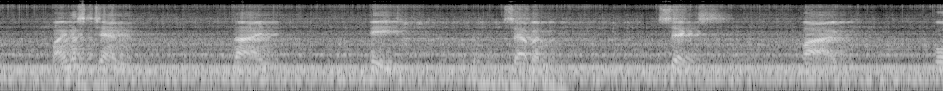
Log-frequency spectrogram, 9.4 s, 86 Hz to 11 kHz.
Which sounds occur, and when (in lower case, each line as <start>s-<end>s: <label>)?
0.0s-9.4s: mechanisms
0.5s-1.3s: male speech
2.3s-2.8s: male speech
3.7s-4.1s: male speech
4.7s-5.8s: human sounds
5.0s-5.4s: male speech
6.5s-7.3s: male speech
8.0s-8.6s: male speech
